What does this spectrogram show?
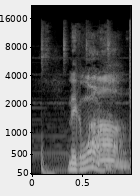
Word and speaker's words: McLaurin: McLaurin.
